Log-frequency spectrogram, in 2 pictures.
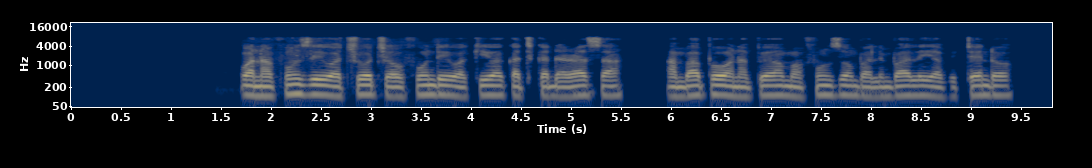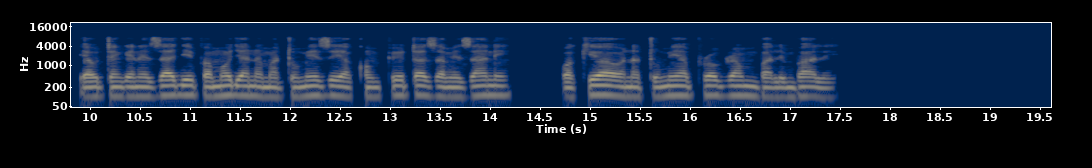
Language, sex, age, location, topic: Swahili, male, 25-35, Dar es Salaam, education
